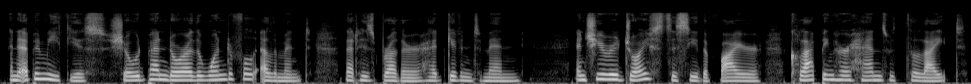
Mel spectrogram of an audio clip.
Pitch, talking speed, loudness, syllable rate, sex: 190 Hz, 160 wpm, -20 LUFS, 5.0 syllables/s, female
